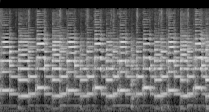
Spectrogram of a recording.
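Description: Electric guitar playing a fast lead lick of single notes that cycles through the same short pattern again and again, over a steady low note.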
